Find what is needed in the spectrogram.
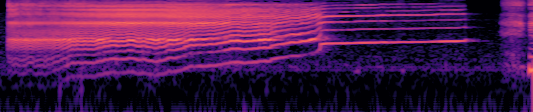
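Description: A single pitched tone with a fast wobble glides steadily upward for about two and a half seconds, then jumps to a steady higher tone that cuts off about a second later: a siren-like sound effect.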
